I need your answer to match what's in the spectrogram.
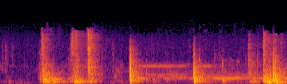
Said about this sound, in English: I edged closer and then... I banged against the steel drum and the noise it made shattered the silence.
